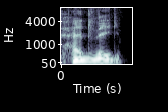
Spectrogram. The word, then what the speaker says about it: Hedwig: I love the way you wrote it, though, to help me pronounce it, Hedwig. It is indeed pronounced like that, which is kind of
